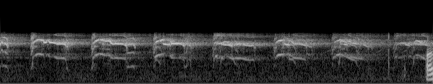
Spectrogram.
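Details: A young red-shouldered hawk perched on a twig over a cleared lot calls to its nest-mate: seven loud, harsh, downslurred kee-aah screams, about one every 0.6 seconds, ending with a click. Near Suwannee River State Park, Florida, July 2011.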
